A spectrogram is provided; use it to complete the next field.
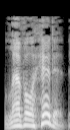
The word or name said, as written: levelheaded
